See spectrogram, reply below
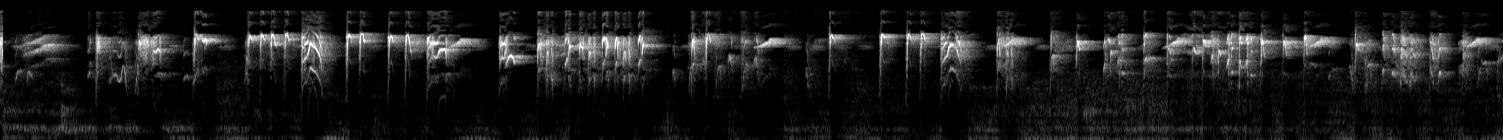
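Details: Ruby-cheeked sunbird, male, stirred up and seeking opponents: energetic, jumbled very high twittering and sharp chips over fifteen seconds, delivered in tight bursts separated by short breaks.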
